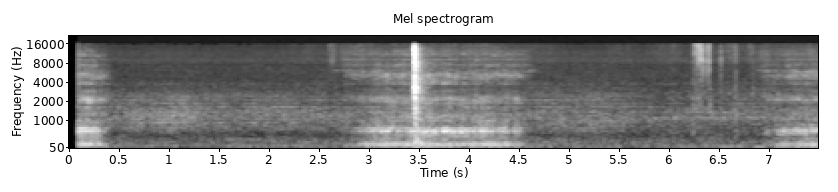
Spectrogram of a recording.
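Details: Man snoring deeply: one deep, rumbling snore rises during a long breath over a steady low room hum.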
